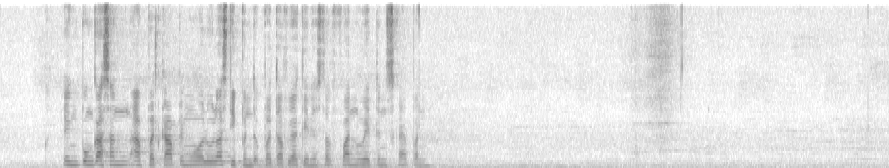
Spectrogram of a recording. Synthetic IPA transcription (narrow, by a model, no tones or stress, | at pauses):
ʔɪŋpuŋkasanab̥a̤t̪̚kapɪŋwɔlulasd̪̥i̤b̥ə̤nd̪ʊʔb̥a̤t̪afiaɡ̥e̤nest̪ɛfanwet̪ənskapən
